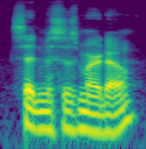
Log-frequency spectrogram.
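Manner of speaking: usual speaking voice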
